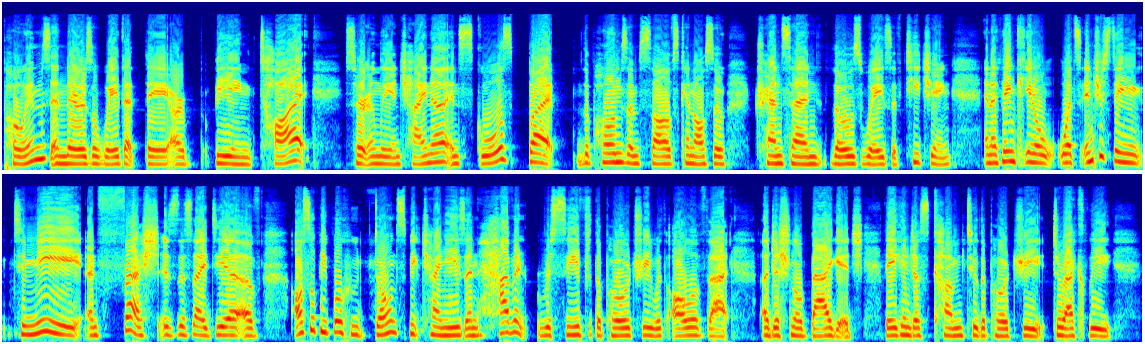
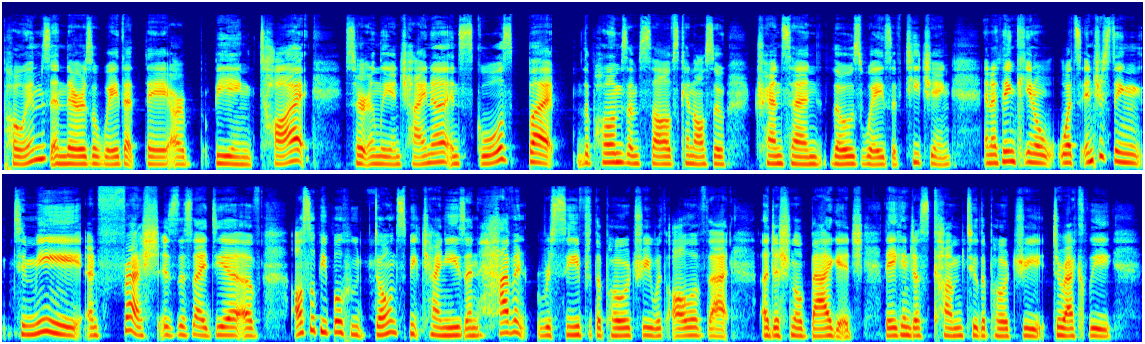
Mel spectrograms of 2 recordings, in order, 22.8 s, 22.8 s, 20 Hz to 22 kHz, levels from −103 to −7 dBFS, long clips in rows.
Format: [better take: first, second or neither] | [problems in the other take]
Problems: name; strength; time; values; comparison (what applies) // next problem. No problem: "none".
second | distortion; slight; 6% of the sound clipped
